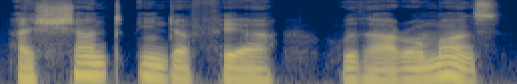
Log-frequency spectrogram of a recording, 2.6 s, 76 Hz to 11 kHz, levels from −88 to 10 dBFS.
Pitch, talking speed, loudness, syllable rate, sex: 105 Hz, 140 wpm, -18 LUFS, 5.4 syllables/s, male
